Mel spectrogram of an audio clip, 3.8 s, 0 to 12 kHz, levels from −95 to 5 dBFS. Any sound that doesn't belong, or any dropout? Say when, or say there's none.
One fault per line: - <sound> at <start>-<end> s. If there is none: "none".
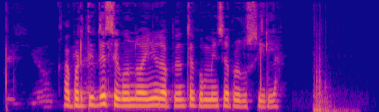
- thud at 3.1-3.6 s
